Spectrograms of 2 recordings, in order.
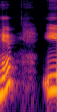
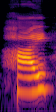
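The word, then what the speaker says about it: high: हाई, आई दे रखा है यहाँ पर और आई जी एच को भी ऐसे याद रख सकते हैं। यहाँ पर जी एच साइलेंट है, आई का उच्चारण आई।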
